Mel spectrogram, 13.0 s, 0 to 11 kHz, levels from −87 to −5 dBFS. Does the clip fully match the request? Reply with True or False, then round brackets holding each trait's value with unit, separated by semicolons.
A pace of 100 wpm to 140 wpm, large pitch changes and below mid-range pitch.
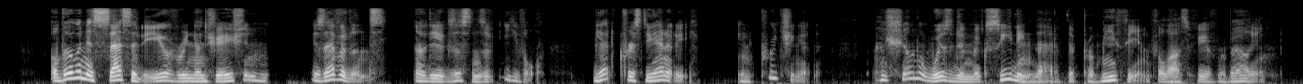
True (135 wpm; 6.7 semitones; 130 Hz)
